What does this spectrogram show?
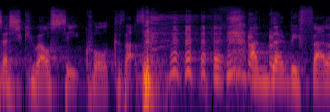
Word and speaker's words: SQL: thought we were doing really well until you pronounced sql sequel because and then we fell out that's an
